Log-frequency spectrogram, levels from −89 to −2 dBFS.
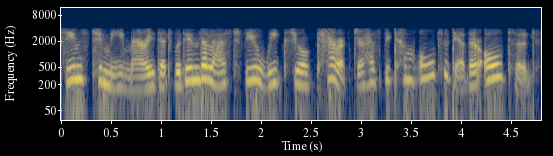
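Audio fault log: Throughout: GSM full-rate codec. The speech has a plainly audible buzzy, gravelly roughness. The codec rebuilds the sound from a vocal-tract model driven by a coarse, regularly spaced pulse excitation, so fine detail in the source is replaced by a grainy texture. The audible band sits between 250 Hz and 3.6 kHz, with nothing above 3.8 kHz, giving a narrow, telephone-like sound that fits the 13 kbps full-rate scheme.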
